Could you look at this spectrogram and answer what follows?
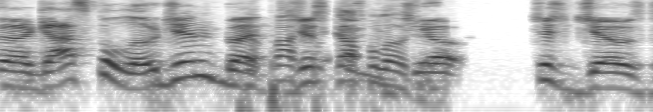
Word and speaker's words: Gospelogian: It's a Gospelogian, but just Gospelogian.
